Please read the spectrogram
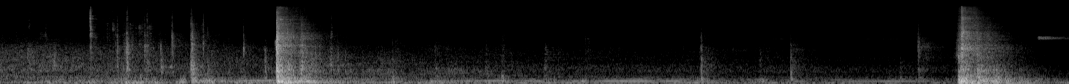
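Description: A door shuts with a loud bang about three seconds in, and a second loud bang comes near the end, with lighter clicks and knocks between them. A faint low hum sits under the middle of the stretch.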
